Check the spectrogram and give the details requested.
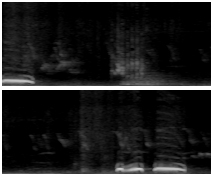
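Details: Female spotted dove calling to stimulate males: short low cooing phrases, one at the start and a paired coo near the end, with quiet gaps and faint background sounds between.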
